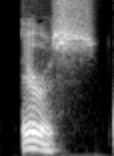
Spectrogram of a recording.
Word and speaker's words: Eris: Eris. Am I saying that right? – Yeah. Yep.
